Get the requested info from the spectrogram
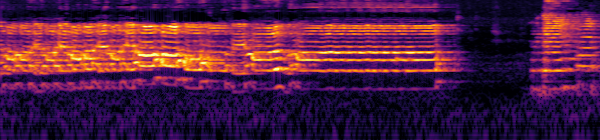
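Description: A woman singing a long Persian classical avaz phrase in Abu Ata, her pitch wavering in quick ornaments, until the phrase ends about four and a half seconds in. Near the end a plucked string instrument comes in with a few struck notes.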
